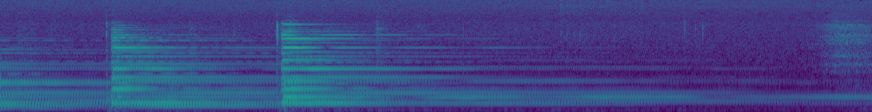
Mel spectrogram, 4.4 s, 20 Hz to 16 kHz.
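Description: Piano chords played from an Ableton Push 2's pads through the Chord Player and joined smoothly with the sustain pedal for a legato effect. A chord is already sounding, new chords strike about half a second and a second and a half in, and the last one rings on and fades.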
